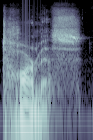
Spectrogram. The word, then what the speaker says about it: Ptarmis: as the Deeds of Tarmis, and Tarmis is spelled Ptarmis.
